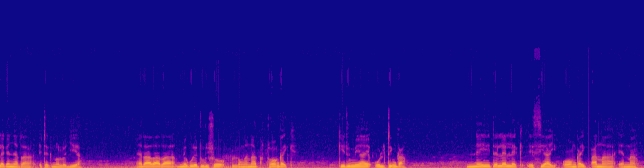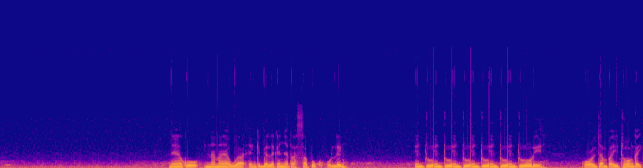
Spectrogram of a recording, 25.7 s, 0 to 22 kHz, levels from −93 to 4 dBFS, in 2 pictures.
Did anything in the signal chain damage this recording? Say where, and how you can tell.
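Yes, a system hang loop in the driver buffer at 13.75–15.60 s and 21.55–23.41 s: one 372 ms slice stutters five times, fitting a stuck 16384-sample ring.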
